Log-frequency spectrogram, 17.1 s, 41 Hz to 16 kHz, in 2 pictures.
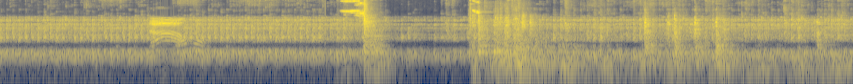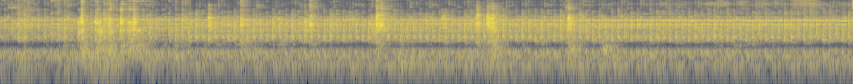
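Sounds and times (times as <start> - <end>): excavator diesel engine under load: 0.0 - 17.0
metallic clanks and rattles: 3.4 - 17.0.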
